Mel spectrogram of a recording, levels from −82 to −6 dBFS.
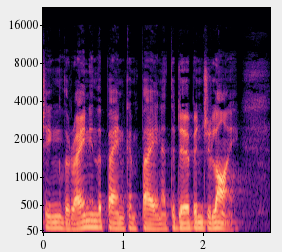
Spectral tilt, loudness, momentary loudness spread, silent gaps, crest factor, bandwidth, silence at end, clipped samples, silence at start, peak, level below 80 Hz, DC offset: -6 dB/octave; -18 LUFS; 4 LU; none; 16 dB; 10.5 kHz; 0.1 s; under 0.1%; 0 s; -2 dBFS; -44 dBFS; under 0.1%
